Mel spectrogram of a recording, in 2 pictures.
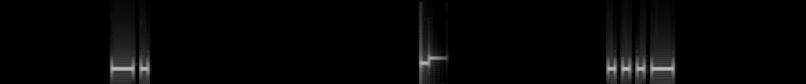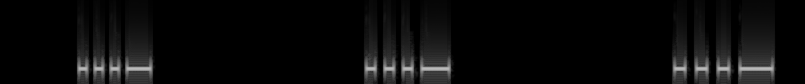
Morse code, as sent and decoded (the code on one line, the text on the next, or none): -. / ...- ...- ...- ...-
N VVVV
